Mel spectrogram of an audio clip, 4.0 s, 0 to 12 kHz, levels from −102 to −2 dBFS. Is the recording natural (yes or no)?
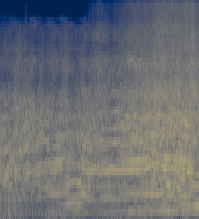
no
